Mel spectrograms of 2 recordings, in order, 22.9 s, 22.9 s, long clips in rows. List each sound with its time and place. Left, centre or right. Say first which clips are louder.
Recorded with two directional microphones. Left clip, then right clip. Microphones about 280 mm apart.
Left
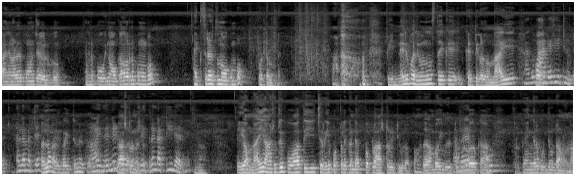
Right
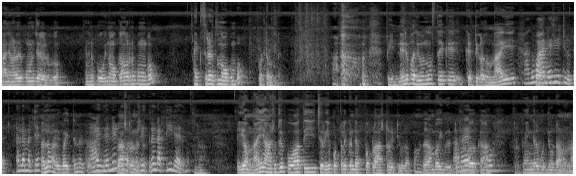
0.0 s speech: left 1 dB; centre
6.6 s speech: left 2 dB; centre
10.4 s a woman's voice: left 1 dB; centre
12.2 s speech: left 2 dB; centre
13.1 s a woman's voice: right 4 dB; centre
13.7 s speech: left 4 dB; centre
14.1 s a woman's voice: even; centre
16.1 s speech: left 2 dB; centre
